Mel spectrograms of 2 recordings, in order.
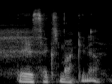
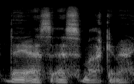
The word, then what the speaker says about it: deus ex machina: Deus, how do you pronounce that? It's Latin. – Deus ex machina. Deus ex machina.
